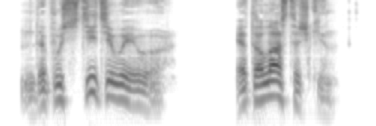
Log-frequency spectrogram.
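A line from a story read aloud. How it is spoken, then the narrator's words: Barely audible. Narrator (Russian): еле слышно сказал Егор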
